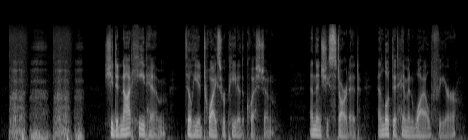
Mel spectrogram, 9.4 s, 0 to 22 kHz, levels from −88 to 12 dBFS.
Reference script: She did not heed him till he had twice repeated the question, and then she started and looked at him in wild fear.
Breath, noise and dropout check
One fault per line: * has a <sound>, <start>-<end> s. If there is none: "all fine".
* has a breath, 0.2-1.7 s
